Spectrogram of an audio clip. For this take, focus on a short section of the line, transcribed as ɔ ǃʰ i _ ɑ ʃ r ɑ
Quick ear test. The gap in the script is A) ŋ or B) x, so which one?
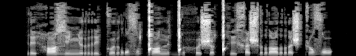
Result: B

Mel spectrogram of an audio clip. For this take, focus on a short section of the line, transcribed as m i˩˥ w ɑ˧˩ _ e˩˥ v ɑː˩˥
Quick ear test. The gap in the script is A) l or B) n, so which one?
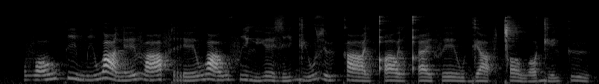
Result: A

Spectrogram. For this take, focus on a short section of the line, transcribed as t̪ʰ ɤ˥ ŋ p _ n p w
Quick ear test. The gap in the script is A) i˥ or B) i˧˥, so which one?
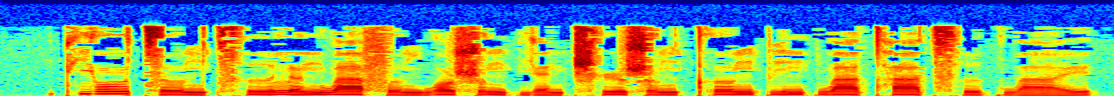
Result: A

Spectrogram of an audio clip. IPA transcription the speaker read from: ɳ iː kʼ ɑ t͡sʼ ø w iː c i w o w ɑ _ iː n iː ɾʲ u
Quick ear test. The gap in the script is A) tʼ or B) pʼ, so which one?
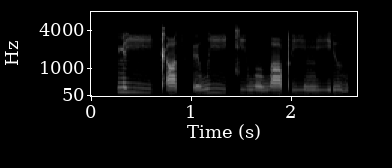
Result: B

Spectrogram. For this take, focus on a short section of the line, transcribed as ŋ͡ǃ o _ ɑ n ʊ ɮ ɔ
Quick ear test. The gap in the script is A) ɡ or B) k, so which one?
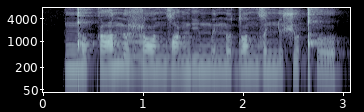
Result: B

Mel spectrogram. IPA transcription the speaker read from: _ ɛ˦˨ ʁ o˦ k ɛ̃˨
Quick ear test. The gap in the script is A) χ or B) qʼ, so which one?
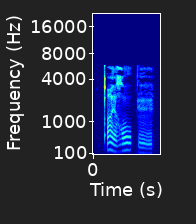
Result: B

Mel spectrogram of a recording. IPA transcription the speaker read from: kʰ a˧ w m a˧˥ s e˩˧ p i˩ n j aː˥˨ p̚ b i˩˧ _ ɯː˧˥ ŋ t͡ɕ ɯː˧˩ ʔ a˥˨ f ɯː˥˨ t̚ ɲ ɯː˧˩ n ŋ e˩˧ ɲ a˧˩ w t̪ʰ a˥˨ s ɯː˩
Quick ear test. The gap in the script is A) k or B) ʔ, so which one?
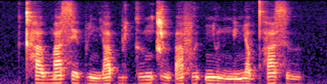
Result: A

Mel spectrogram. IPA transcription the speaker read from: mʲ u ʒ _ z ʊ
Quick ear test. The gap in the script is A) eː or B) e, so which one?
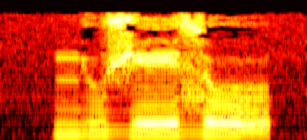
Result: A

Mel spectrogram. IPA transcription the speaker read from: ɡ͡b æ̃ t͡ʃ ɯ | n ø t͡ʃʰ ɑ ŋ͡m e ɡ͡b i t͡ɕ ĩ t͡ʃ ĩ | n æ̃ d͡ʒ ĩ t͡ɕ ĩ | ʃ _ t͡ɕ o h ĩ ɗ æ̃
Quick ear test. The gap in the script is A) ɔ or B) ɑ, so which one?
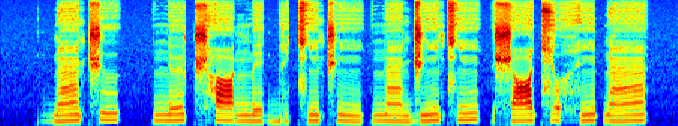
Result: B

